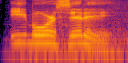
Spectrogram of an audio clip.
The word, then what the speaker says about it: Ybor City: It's Ybor City. – Okay. – Yeah, I'm not a fucking moron. I've been here. – Is that how you say it? – Yes. Ybor City.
